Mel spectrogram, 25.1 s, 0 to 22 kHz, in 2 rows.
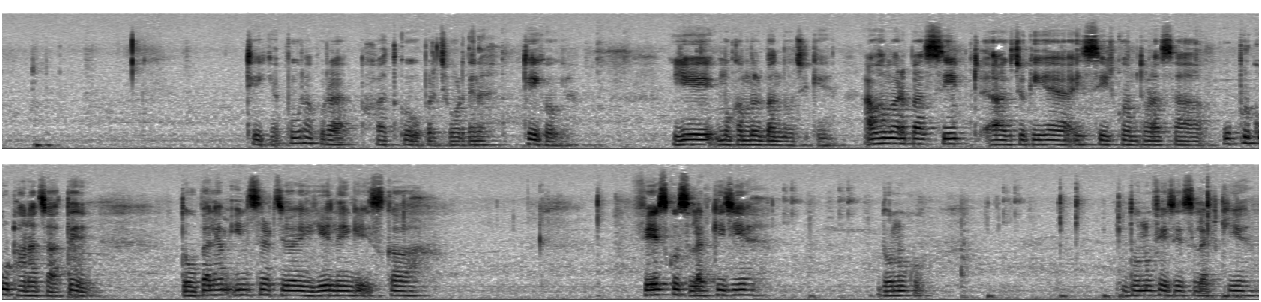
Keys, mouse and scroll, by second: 5.0-14.6 middle drag, 14.6-15.1 scroll down 1, 15.1-16.3 middle drag, 16.3 click, 19.6-20.5 drag, 21.0 click, 21.5-22.5 scroll down 1, 22.6 click, 24.2 shift+click.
